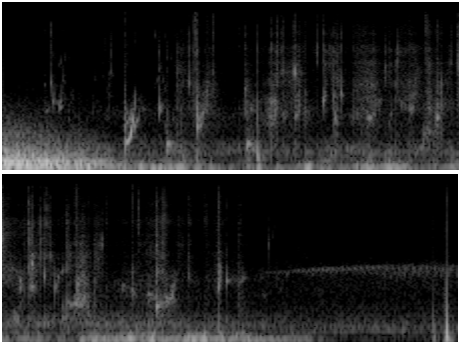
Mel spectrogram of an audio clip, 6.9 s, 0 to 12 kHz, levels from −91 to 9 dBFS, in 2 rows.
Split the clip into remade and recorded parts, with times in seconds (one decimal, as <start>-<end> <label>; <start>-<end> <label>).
0.0-1.3 recorded; 1.3-5.4 remade; 5.4-6.9 recorded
